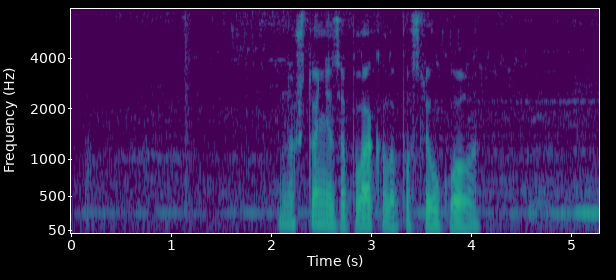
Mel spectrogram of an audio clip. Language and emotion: Russian, neutral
